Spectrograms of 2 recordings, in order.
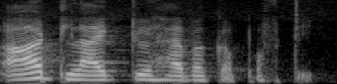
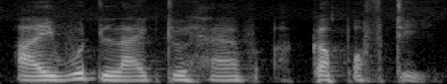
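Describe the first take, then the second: First: The verb is contracted into one syllable. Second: The verb is said as a separate full word. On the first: "contracted forms of verbs" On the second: "without contracted forms"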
